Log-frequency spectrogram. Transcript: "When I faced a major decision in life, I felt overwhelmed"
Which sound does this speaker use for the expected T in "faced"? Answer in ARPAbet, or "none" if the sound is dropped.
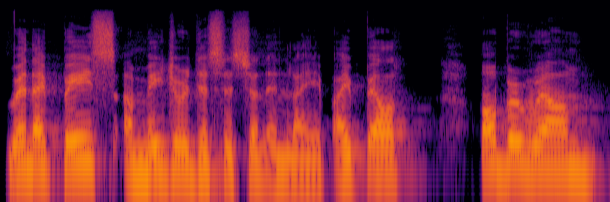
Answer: none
